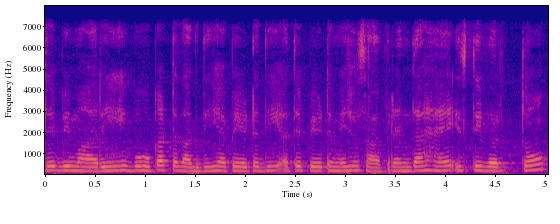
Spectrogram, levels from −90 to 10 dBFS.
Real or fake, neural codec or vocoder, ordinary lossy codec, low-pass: fake; vocoder, 44.1 kHz, 128 mel bands, Pupu-Vocoder; none; 7.2 kHz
